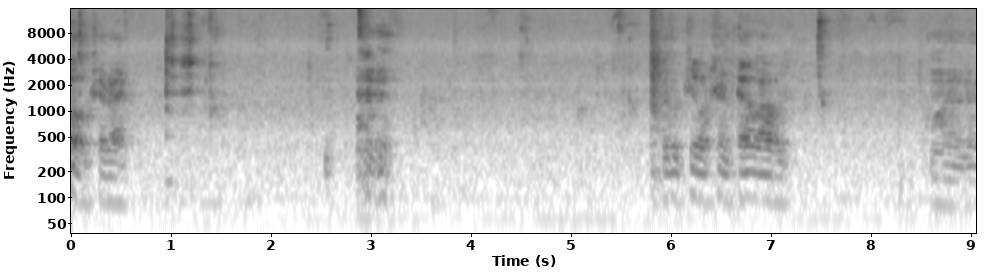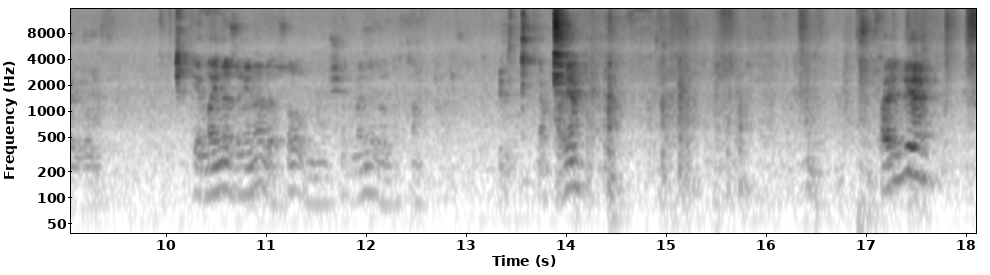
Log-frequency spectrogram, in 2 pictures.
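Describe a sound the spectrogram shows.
A middle-aged man talks calmly close by, with pauses.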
